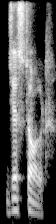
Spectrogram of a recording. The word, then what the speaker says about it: gestalt: For although in sociological terms, Vaishnava Dharma could be defined as part of the Hindu gestalt, or again the mosaic, the pluralistic nature of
